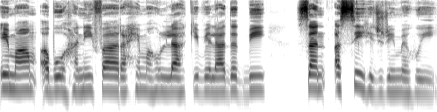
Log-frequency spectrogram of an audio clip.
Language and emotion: Urdu, neutral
